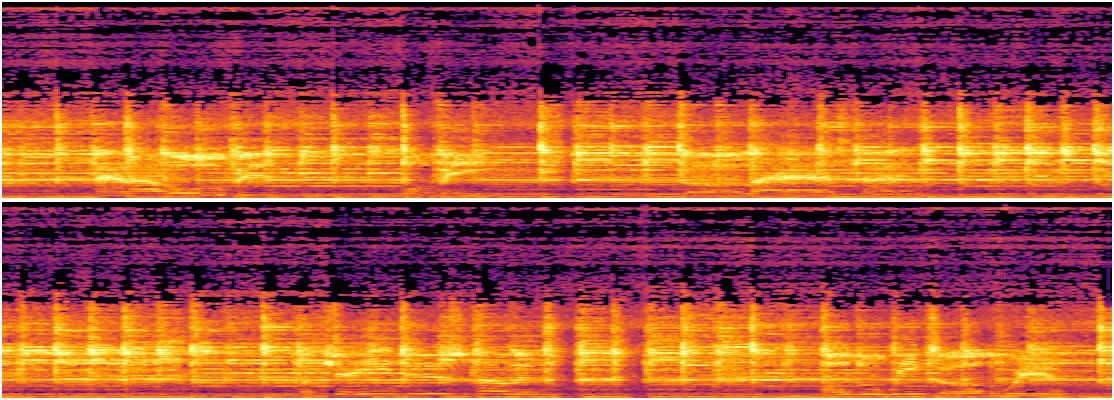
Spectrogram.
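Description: Acoustic guitar strummed in a country-style song, with a melody line that rises and falls in short phrases over a steady low tone.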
